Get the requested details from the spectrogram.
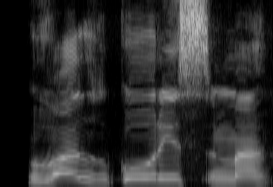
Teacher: ذال جو ہے اس کو بغیر سیٹی کے ادا کریں گے، وز نہیں پڑھیں گے بلکہ وز بغیر سیٹی کے ادا کریں گے۔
